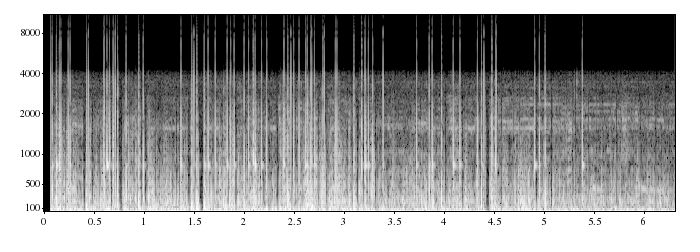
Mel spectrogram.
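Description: Low rumble inside a car's cabin, with wind buffeting the microphone and many irregular sharp clicks and knocks, thickest in the first half.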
